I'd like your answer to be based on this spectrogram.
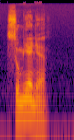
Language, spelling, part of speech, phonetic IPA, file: Polish, sumienie, noun, [sũˈmʲjɛ̇̃ɲɛ], Pl-sumienie.ogg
